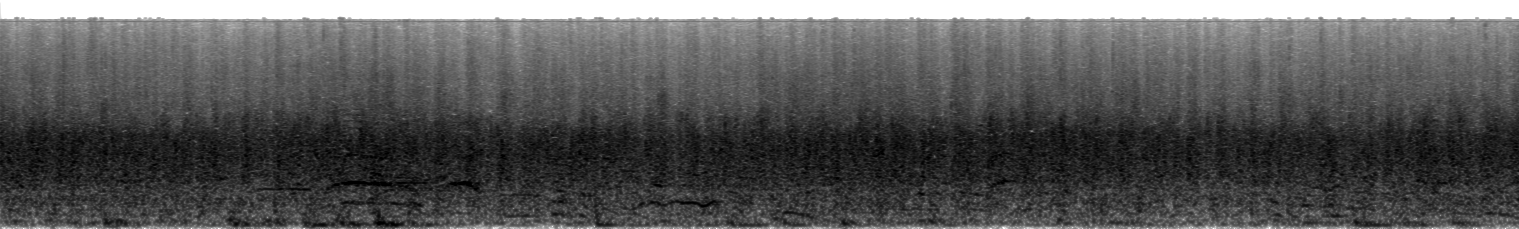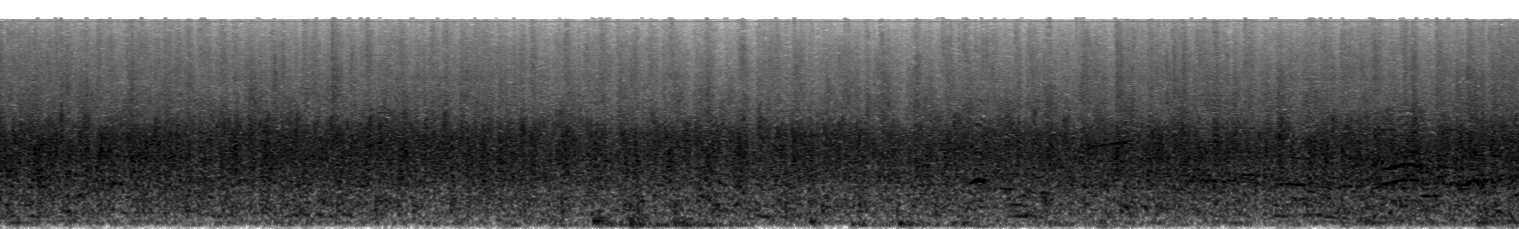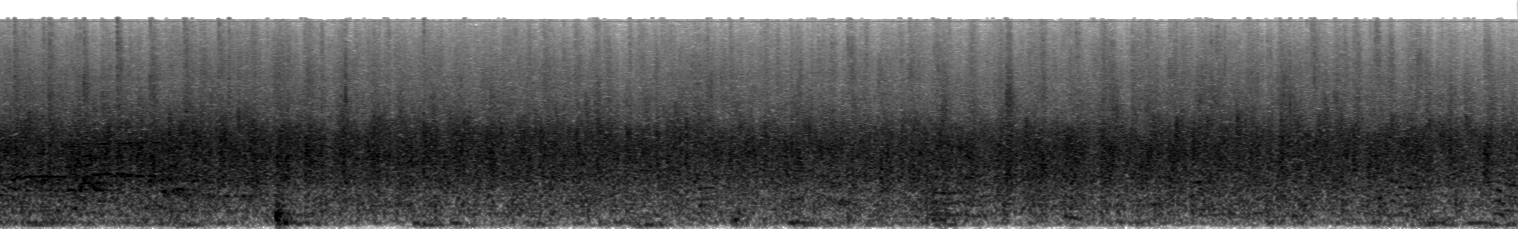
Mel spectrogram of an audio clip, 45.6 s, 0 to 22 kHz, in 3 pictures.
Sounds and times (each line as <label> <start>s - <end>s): End Applause 0.0s - 45.5s
audience 0.0s - 45.5s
